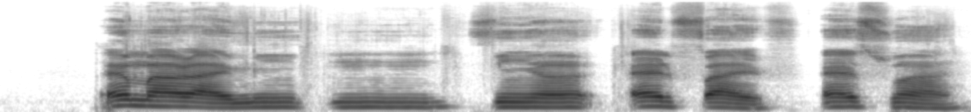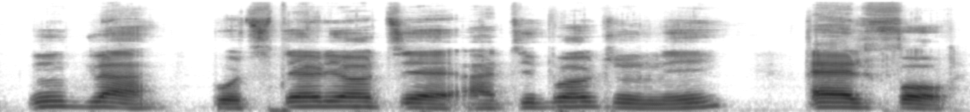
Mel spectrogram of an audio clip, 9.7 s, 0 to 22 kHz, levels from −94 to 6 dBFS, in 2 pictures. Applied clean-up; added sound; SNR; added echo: neural mask model DeepFilterNet 3.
